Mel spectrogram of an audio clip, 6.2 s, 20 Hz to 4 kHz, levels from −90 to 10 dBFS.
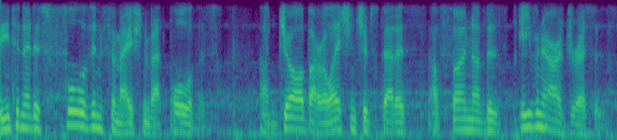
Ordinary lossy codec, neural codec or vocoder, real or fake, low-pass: Opus, 24 kbps; vocoder, 44.1 kHz, 128 mel bands, Pupu-Vocoder; fake; 3.6 kHz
